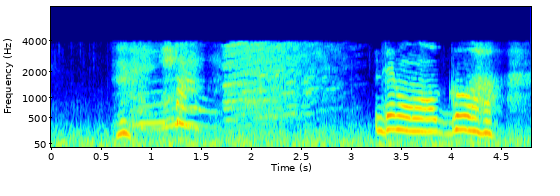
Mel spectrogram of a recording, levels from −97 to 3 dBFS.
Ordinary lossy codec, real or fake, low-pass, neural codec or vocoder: AAC, 16 kbps; fake; 7.2 kHz; vocoder, 44.1 kHz, 128 mel bands every 512 samples, BigVGAN v2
